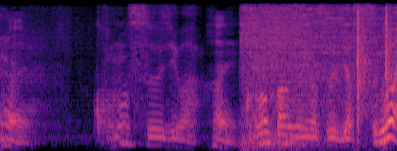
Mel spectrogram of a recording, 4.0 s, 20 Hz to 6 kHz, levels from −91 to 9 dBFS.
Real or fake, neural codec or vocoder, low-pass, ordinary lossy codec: fake; vocoder, 24 kHz, 100 mel bands, Vocos; 5.4 kHz; none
